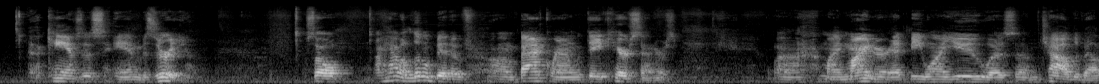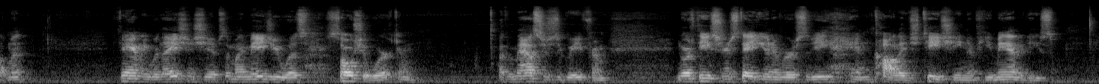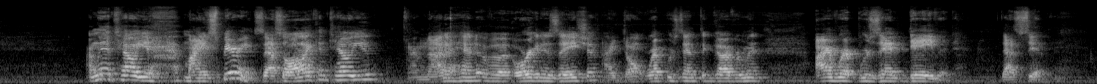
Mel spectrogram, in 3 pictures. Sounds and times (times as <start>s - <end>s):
Speech: 0.2s - 2.0s, 3.0s - 6.8s, 7.7s - 11.3s, 12.2s - 15.2s, 15.9s - 17.1s, 17.8s - 21.6s, 22.8s - 32.6s.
